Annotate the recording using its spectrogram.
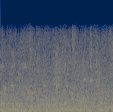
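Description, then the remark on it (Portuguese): Steady rain falls with a dense, hissing patter that stays even throughout, moderately quiet, with no voices or other sounds over it. “Olha que gostoso, acabou de cair uma chuva aqui.”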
